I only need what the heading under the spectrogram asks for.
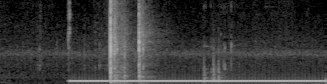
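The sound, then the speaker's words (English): A steady, loud telephone dial tone as a phone call is placed to a Petland store starts abruptly and holds one unbroken pitch, with a couple of short clicks or handling noises near the start and a faint rustle later. “We'll call a sex shop that would sell, like, crotchless underwear.”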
